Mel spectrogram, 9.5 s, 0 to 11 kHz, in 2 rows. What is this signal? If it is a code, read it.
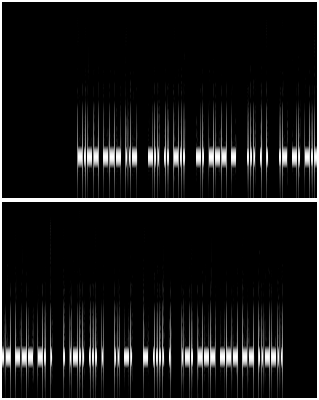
Morse code, heard as a keyed tone, about 50 wpm, 700 Hz. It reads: YOU DID NOT SEE ANYONE ELSE IN THE ROOM?
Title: Sentences from Top 900 Words 50wpm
